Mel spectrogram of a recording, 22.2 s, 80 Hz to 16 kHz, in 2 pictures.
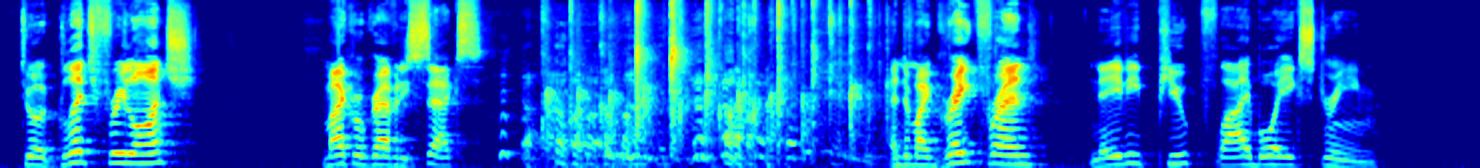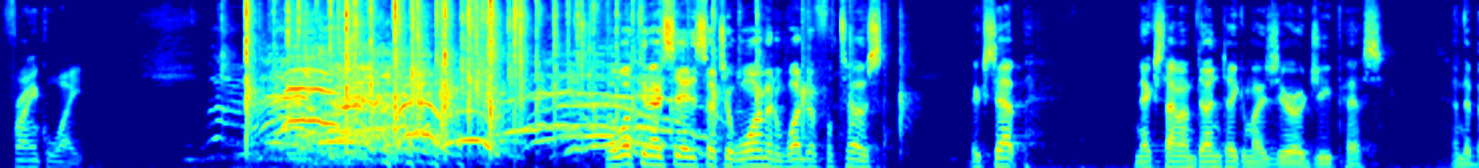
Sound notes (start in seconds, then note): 3.7 all chuckling; 12.6 all cheering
